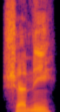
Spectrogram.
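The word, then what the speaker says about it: שני: se le puso y escarlata en hebreo es esto shani shani esto yo lo explico en el libro shani si lo pronunciamos shini es segundo aquí ponen como otro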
